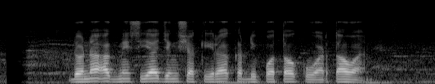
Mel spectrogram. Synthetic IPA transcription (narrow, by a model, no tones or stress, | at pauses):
donaːɡ̚nesiad͡ʒɨŋʃakiɾakərdipɔt̪ɔkuwart̪awan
